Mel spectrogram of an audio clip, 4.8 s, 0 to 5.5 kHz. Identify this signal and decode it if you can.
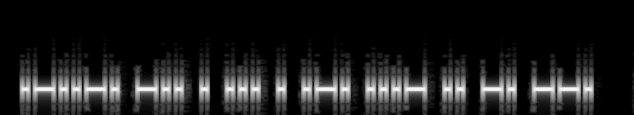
Morse code, heard as a keyed tone, about 25 wpm, 600 Hz. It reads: "DESERVING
